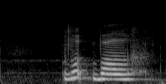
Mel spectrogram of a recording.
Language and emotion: Russian, neutral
